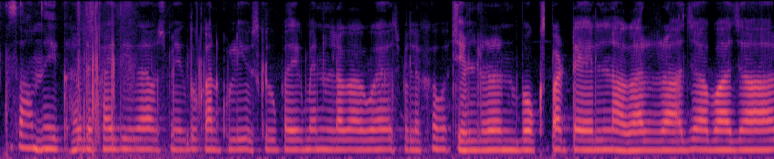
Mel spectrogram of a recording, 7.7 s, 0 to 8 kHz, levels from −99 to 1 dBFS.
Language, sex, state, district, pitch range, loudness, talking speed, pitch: Hindi, female, Chhattisgarh, Kabirdham, 180-190 Hz, -37 LUFS, 215 wpm, 185 Hz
